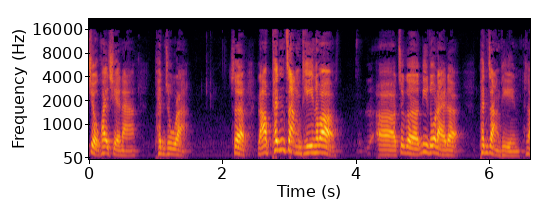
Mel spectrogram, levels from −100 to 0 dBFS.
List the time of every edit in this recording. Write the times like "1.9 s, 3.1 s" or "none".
none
